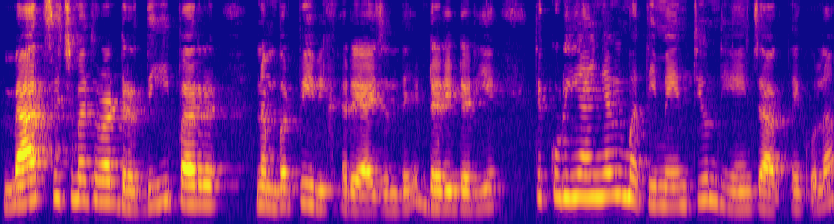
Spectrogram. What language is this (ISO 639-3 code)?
doi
